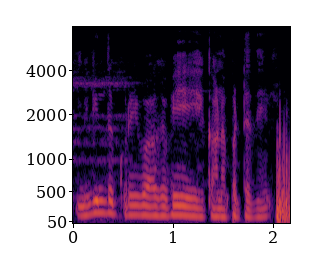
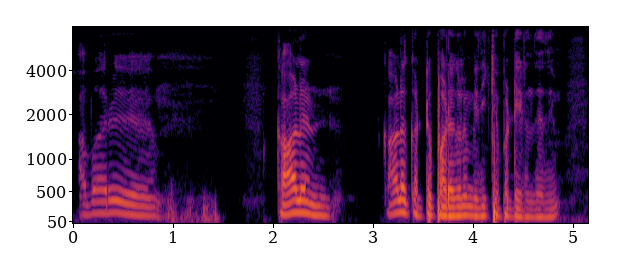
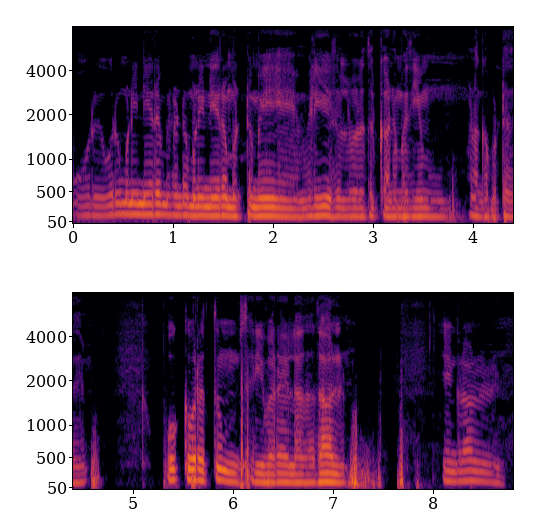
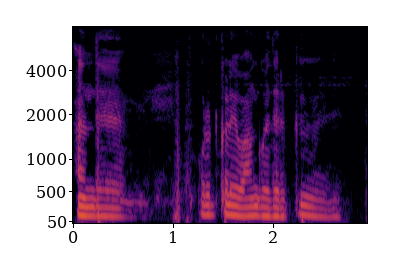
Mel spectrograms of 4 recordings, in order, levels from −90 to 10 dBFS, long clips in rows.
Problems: low volume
